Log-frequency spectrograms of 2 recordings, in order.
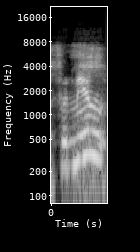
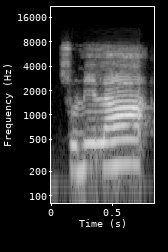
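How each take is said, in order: First: The name ends with no final vowel. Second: The name ends with a long final vowel. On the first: "Sunil is ardhamatra" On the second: "Sunila is going to be two matras"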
